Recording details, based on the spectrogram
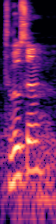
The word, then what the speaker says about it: Tulsa: What is Tuluska? Tulsa? – I was gonna say Tulsa.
